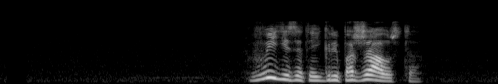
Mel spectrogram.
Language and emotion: Russian, angry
